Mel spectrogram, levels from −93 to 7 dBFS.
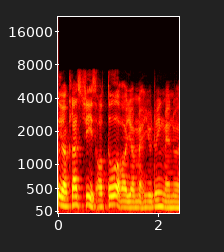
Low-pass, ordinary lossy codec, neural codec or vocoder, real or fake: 7.2 kHz; none; none; real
